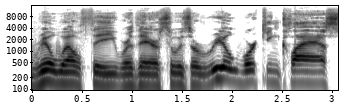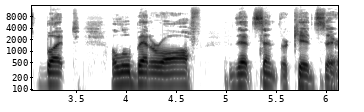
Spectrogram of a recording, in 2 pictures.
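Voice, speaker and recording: A man with an American accent uses a normal speaking voice at a medium pitch and moderate pace. The sound is dry and close with no echo, in a very clean recording over a silent background. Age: 60s. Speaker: personal development coach. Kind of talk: personal monologue.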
